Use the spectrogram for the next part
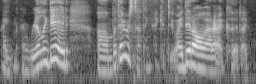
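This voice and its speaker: A young woman student talks casually through a spoken assignment response, chatty and full of "like" and "um," growing candid and worked up over a personal story. Her medium-pitched voice is creaky and darkish, fast, with lively intonation.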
